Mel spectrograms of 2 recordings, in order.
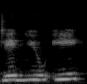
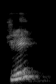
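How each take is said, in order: First: Each of the three words is said separately. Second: The words blend into one short syllable. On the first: "you asked them to slow it down" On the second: "So we reduce the rest"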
